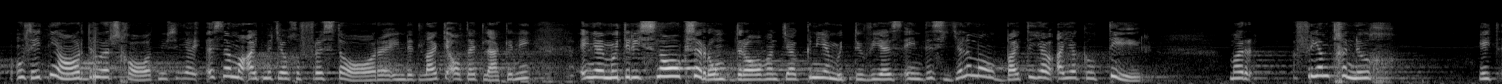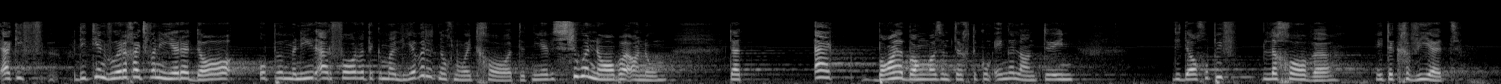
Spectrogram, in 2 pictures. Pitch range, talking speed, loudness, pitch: 230-295 Hz, 190 wpm, -24 LUFS, 260 Hz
